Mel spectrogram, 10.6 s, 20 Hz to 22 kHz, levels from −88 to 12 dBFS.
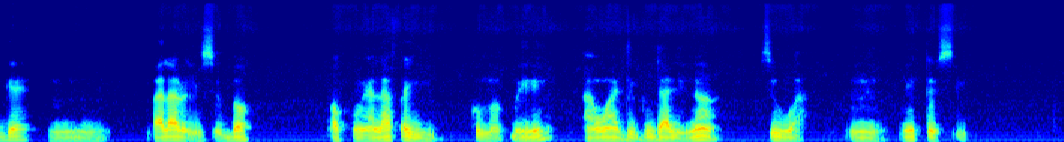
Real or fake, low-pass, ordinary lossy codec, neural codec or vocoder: fake; 19.8 kHz; none; autoencoder, 48 kHz, 128 numbers a frame, DAC-VAE, trained on Japanese speech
